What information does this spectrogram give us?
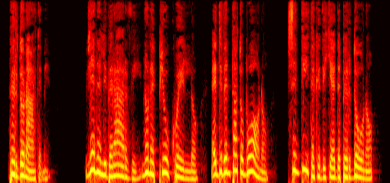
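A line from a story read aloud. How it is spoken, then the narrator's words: Exclaimed. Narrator (Italian): esclamò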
